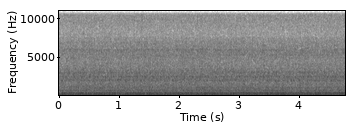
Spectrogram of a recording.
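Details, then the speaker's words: 1995 Nissan D21 Hardbody VG30E V6 after its surging AAC/AIC valve was bypassed by removing the elbow and blocking it with 2 bolts. An even, steady low rumble with no hunting; the V6 idles smoothly. "So now no more idle issue. It's idling nice and smooth now."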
